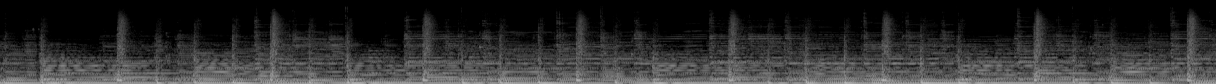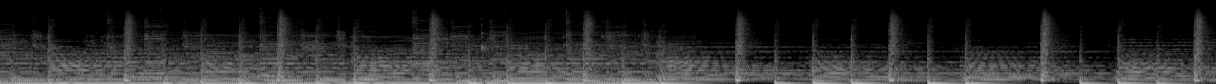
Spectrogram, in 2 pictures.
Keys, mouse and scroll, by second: 2.1 click, 3.3 scroll up 1, 3.7 scroll down 1, 7.1 click, 7.8 scroll down 1, 8.0 scroll up 1, 11.1 scroll down 1, 11.3-12.0 scroll up 1, 12.0 click, 13.2-13.9 click, 15.0 scroll up 1, 16.6 click, 17.4 scroll down 1, 18.2-21.6 typing, 18.9 click, 21.3-22.7 drag, 22.7-24.3 typing, 22.9-23.5 click, 23.9-24.3 click.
